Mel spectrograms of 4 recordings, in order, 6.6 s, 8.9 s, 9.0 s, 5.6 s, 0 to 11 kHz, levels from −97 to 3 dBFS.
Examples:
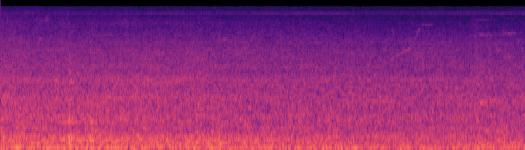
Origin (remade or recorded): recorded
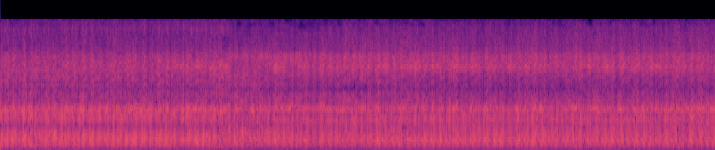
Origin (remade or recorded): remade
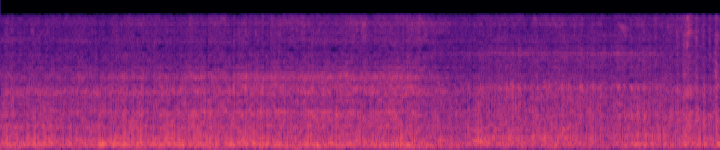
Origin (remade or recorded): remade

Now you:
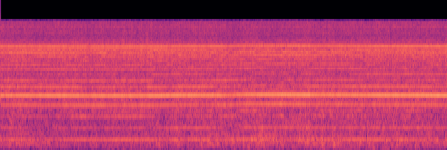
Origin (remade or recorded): recorded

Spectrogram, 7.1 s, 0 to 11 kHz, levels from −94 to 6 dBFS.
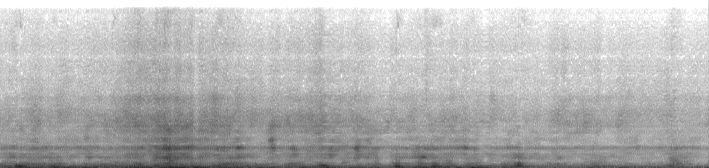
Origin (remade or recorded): remade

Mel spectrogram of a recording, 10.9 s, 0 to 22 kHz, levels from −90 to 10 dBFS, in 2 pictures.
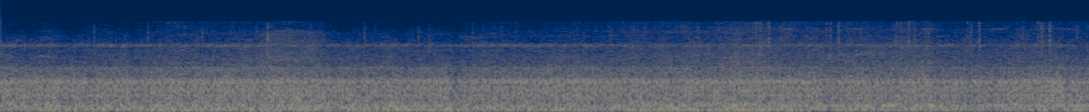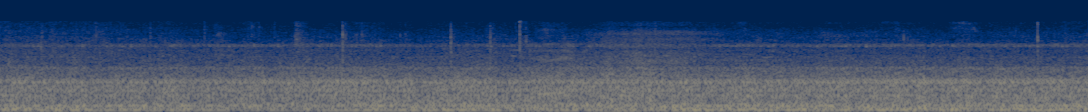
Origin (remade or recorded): recorded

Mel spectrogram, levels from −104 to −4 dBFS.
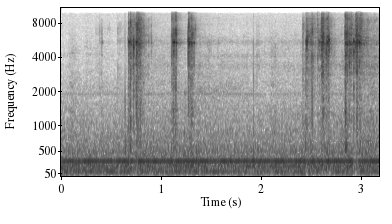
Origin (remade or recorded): recorded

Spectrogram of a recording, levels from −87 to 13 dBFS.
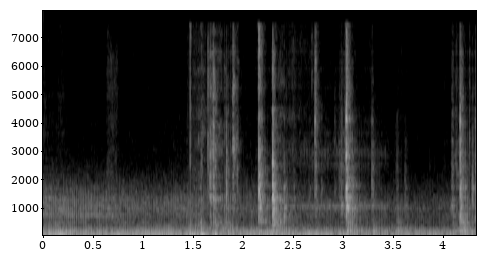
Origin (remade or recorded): remade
